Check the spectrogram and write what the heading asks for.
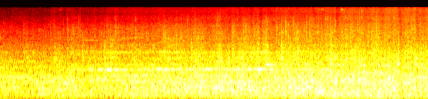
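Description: Narrow-gauge steam locomotive and its passenger cars approaching and passing close by on the track, growing steadily louder.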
